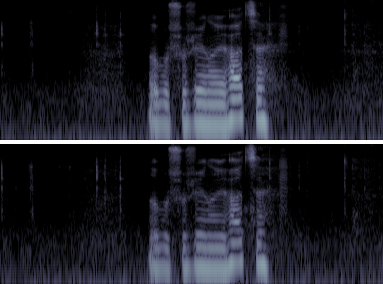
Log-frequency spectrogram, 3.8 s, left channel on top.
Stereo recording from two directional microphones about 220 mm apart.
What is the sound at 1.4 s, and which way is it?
Speech, 5° right (ahead or behind).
